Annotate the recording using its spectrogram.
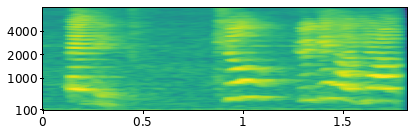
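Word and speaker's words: petit: पेटिट, पेटिट means small, just in case you don't know. So पेटिट में हम पैटी नहीं बोल रहे हैं, हम बोल रहे हैं पेटिट, पेटिट।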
